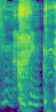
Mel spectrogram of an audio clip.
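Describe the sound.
Someone clears dust from their throat in two short, rough, guttural bursts, loud and in quick succession.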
